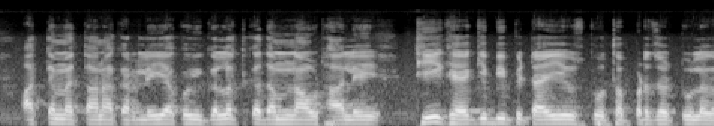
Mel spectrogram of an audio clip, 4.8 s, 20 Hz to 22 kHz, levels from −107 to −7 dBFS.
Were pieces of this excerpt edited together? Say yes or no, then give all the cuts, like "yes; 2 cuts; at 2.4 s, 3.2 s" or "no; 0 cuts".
yes; 1 cut; at 2.8 s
